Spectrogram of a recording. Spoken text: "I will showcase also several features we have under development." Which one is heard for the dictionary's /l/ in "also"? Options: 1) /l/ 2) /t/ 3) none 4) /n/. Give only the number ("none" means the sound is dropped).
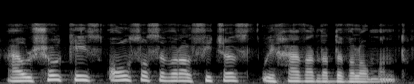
1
